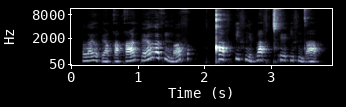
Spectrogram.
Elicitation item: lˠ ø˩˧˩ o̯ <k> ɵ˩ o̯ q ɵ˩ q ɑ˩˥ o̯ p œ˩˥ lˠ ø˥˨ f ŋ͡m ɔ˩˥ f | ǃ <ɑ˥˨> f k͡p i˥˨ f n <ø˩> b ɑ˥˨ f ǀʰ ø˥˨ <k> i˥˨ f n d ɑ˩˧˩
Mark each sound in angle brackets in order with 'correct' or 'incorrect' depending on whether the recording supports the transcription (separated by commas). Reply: incorrect, correct, correct, incorrect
